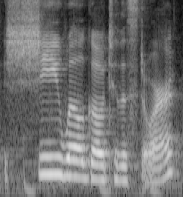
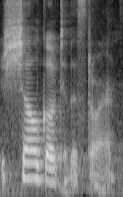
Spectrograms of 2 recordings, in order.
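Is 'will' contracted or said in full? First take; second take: full; contracted. First: The word will is said in full. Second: The word will is contracted onto she. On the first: "if I say" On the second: "then I would say she'll"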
